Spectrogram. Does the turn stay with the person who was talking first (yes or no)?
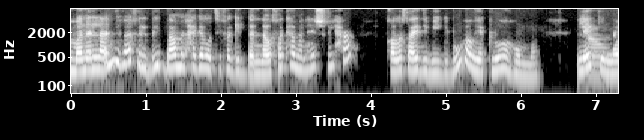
yes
